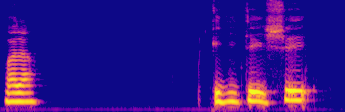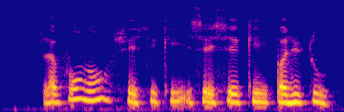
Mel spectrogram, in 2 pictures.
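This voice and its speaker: A woman with a croaky morning voice and vocal fry, chatting casually through a book review in a self-mocking, digressive way, thinking aloud. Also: mid-range voice, takes it slowly, mellow.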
